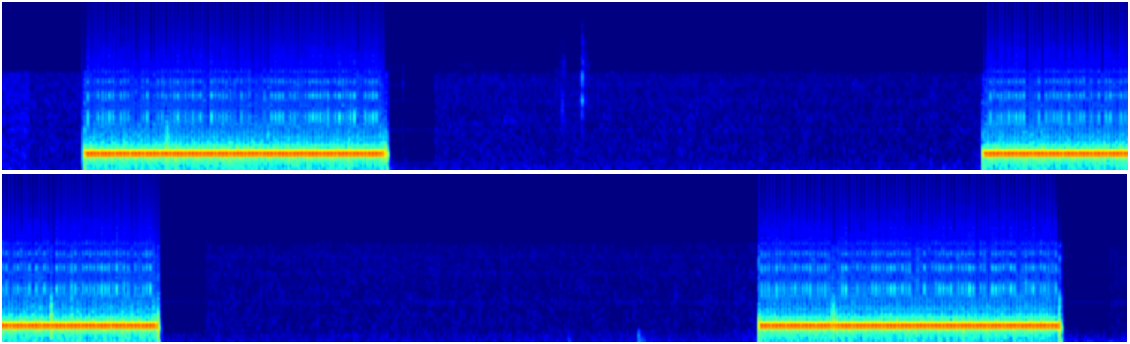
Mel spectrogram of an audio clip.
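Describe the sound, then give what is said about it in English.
A car dealer's phone line rings out unanswered: three steady, buzzy ringback tones, each lasting about two seconds, separated by long silent pauses, with no voices. “This dealer's not even answering their damn phone.”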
